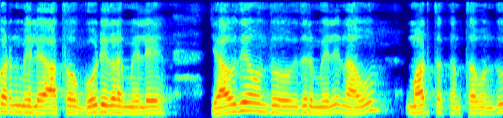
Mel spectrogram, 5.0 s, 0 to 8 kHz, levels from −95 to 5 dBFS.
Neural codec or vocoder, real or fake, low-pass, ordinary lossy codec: codec, 16 kHz in and 24 kHz out, 1 kbps, XY-Tokenizer; fake; 7.2 kHz; none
